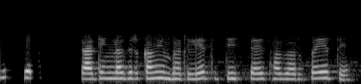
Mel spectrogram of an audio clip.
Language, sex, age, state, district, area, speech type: Marathi, female, 18-30, Maharashtra, Hingoli, urban, conversation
